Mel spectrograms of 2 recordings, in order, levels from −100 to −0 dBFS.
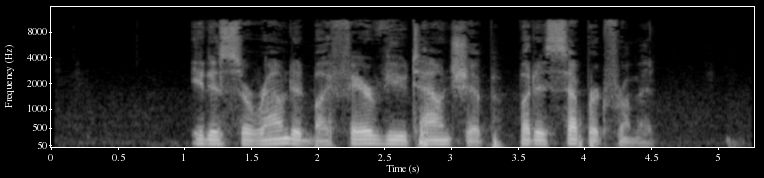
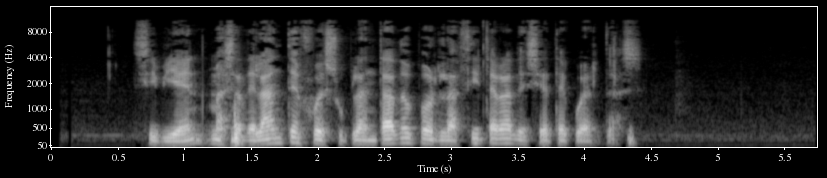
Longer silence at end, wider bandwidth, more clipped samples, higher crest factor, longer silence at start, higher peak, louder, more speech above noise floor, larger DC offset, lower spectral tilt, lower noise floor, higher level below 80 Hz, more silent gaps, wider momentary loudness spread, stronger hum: second, 0.75 s vs 1.35 s; about the same, 11.5 kHz vs 11.5 kHz; neither; about the same, 20 dB vs 22 dB; first, 1.05 s vs 0.65 s; second, -12 dBFS vs -6 dBFS; second, -30 LUFS vs -26 LUFS; second, 41 dB vs 45 dB; neither; about the same, -6 dB/octave vs -5.5 dB/octave; about the same, -70 dBFS vs -70 dBFS; first, -48 dBFS vs -60 dBFS; neither; about the same, 12 LU vs 12 LU; neither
